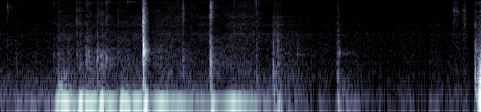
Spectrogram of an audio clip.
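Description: Rapid clicking of a computer mouse at a desk, a run of close, sharp taps over about two seconds, then a few sparse clicks with quiet pauses between.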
